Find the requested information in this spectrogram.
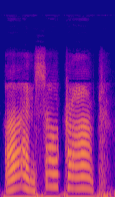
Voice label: drunk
